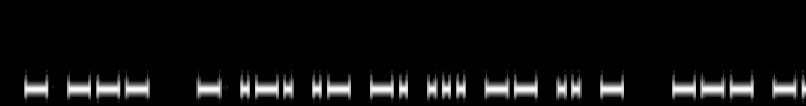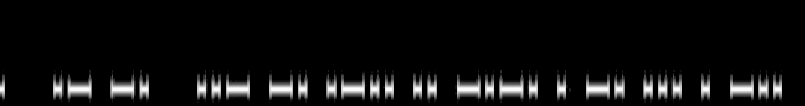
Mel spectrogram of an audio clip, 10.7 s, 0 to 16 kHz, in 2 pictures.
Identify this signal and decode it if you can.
Morse code, heard as a keyed tone, about 25 wpm, 600 Hz. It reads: TO TRANSMIT ON AN UNLICENSED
